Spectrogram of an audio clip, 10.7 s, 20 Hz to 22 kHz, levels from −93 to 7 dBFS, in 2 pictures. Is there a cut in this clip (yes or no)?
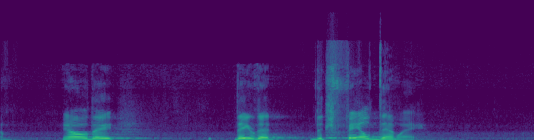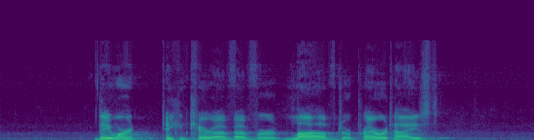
yes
